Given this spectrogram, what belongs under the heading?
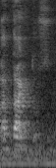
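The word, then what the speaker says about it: ἄτακτος: desordenadamente viene del griego at tactos así como suena es a t a acento en la a k de kilo a tactos y quiere decir fíjese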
